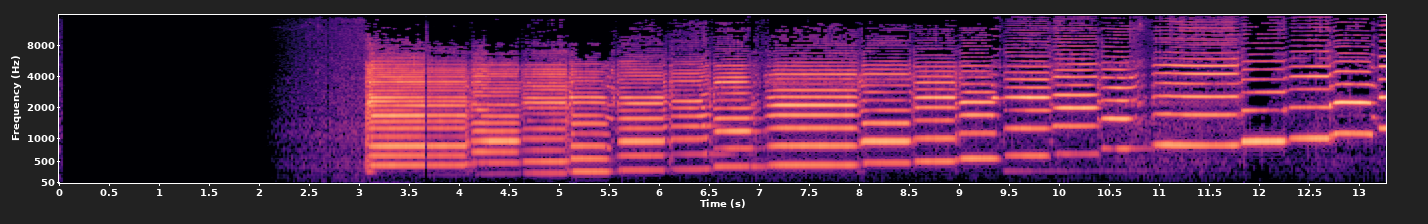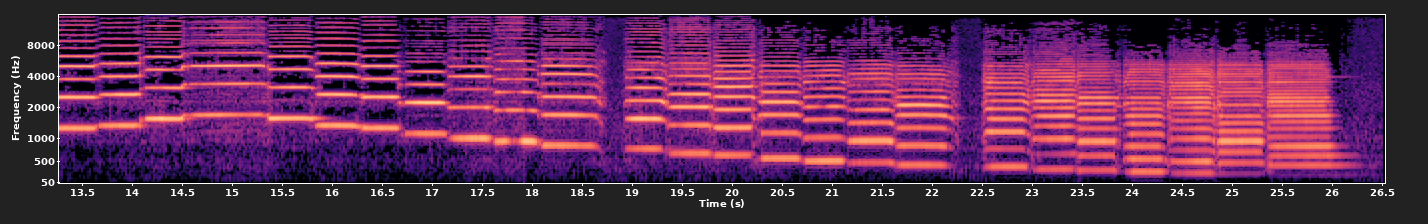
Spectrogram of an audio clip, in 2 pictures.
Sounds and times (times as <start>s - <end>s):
Music: 3.0s - 26.5s.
